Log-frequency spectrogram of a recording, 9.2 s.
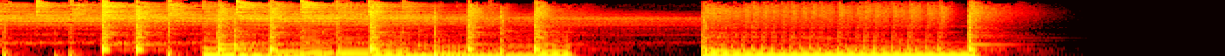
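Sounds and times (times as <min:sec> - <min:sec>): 
drum and bass music: 0:00.0 - 0:04.5, 0:05.3 - 0:07.6.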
